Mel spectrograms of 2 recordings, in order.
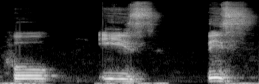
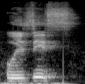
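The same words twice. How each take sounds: First: Each word set apart, rising on this. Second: Said in the usual way. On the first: Shown as a demonstration. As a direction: drill it slowly word by word. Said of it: "Bạn thích ai?". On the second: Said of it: "nhắc lại".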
